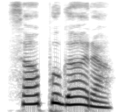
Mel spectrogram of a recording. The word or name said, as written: ಸಾಪುಗಾರ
